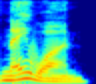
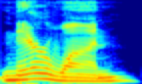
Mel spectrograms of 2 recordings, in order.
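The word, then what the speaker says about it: Nehwon: did you just say nwan it is it's nwan that's that is the pronunciation so it is not near onean it's Nan C bolts is that really the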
